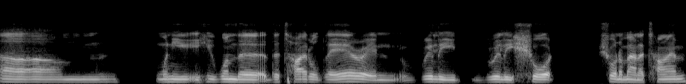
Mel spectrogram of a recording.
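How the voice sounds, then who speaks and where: At a fairly slow pace, a man with an unremarkable speaking voice talks at medium pitch with fairly even intonation. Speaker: parent. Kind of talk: casual podcast discussion.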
